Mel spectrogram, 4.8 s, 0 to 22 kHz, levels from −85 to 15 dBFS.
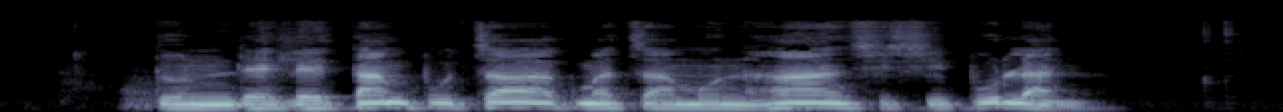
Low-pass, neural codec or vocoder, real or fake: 10.8 kHz; none; real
